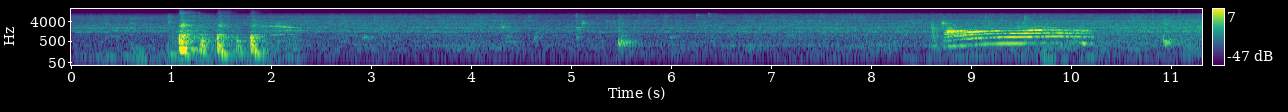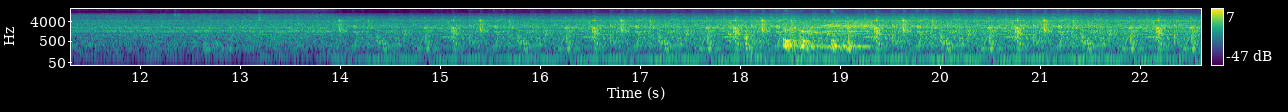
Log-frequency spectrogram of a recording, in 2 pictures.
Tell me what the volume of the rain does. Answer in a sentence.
The volume of the rain goes up.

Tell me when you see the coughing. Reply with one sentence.
You can hear the coughing from 1.1 to 1.9 s and from 18.4 to 19.1 s.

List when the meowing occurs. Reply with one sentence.
The meowing can be heard from 0.9 to 2.4 s, from 8.6 to 10.2 s and from 17.9 to 19.4 s.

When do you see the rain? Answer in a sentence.
The rain can be heard from 0.0 to 22.5 s.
